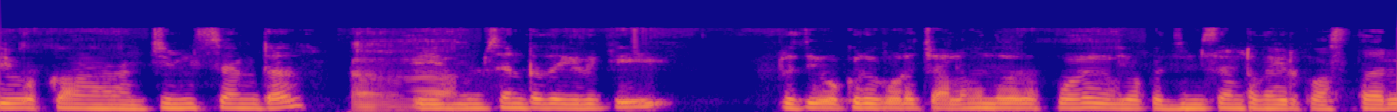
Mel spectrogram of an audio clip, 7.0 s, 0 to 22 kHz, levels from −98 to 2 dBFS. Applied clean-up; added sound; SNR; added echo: neural mask model Resemble Enhance denoiser.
